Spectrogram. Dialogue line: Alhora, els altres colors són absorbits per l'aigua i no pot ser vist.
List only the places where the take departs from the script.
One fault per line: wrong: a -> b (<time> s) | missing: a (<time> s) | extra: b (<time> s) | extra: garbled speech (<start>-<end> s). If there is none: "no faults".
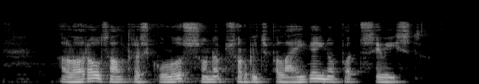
no faults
